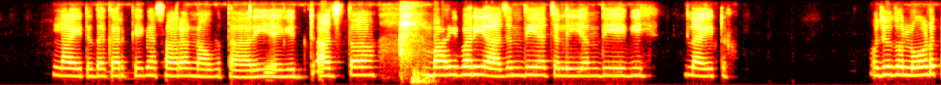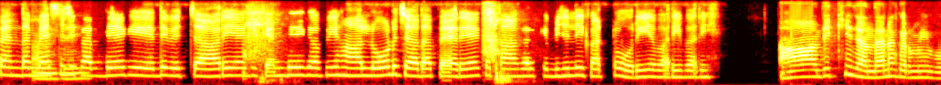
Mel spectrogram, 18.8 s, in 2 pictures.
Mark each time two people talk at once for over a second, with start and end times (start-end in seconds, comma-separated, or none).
none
